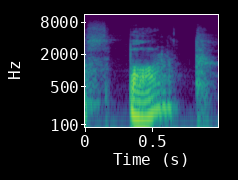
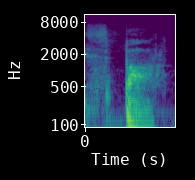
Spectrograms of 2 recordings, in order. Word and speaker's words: sport: Lo sport, gli sport. Ok? On prononce ici le T final.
